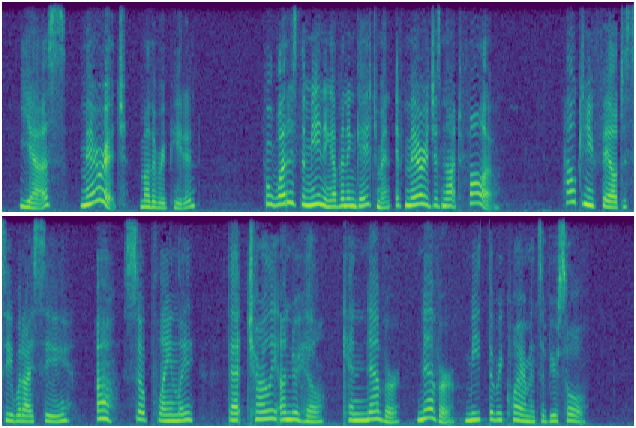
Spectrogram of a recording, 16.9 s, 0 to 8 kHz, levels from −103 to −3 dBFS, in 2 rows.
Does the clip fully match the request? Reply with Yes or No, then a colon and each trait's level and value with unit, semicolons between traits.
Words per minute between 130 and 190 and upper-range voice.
Yes: average, 150 wpm; very high, 255 Hz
